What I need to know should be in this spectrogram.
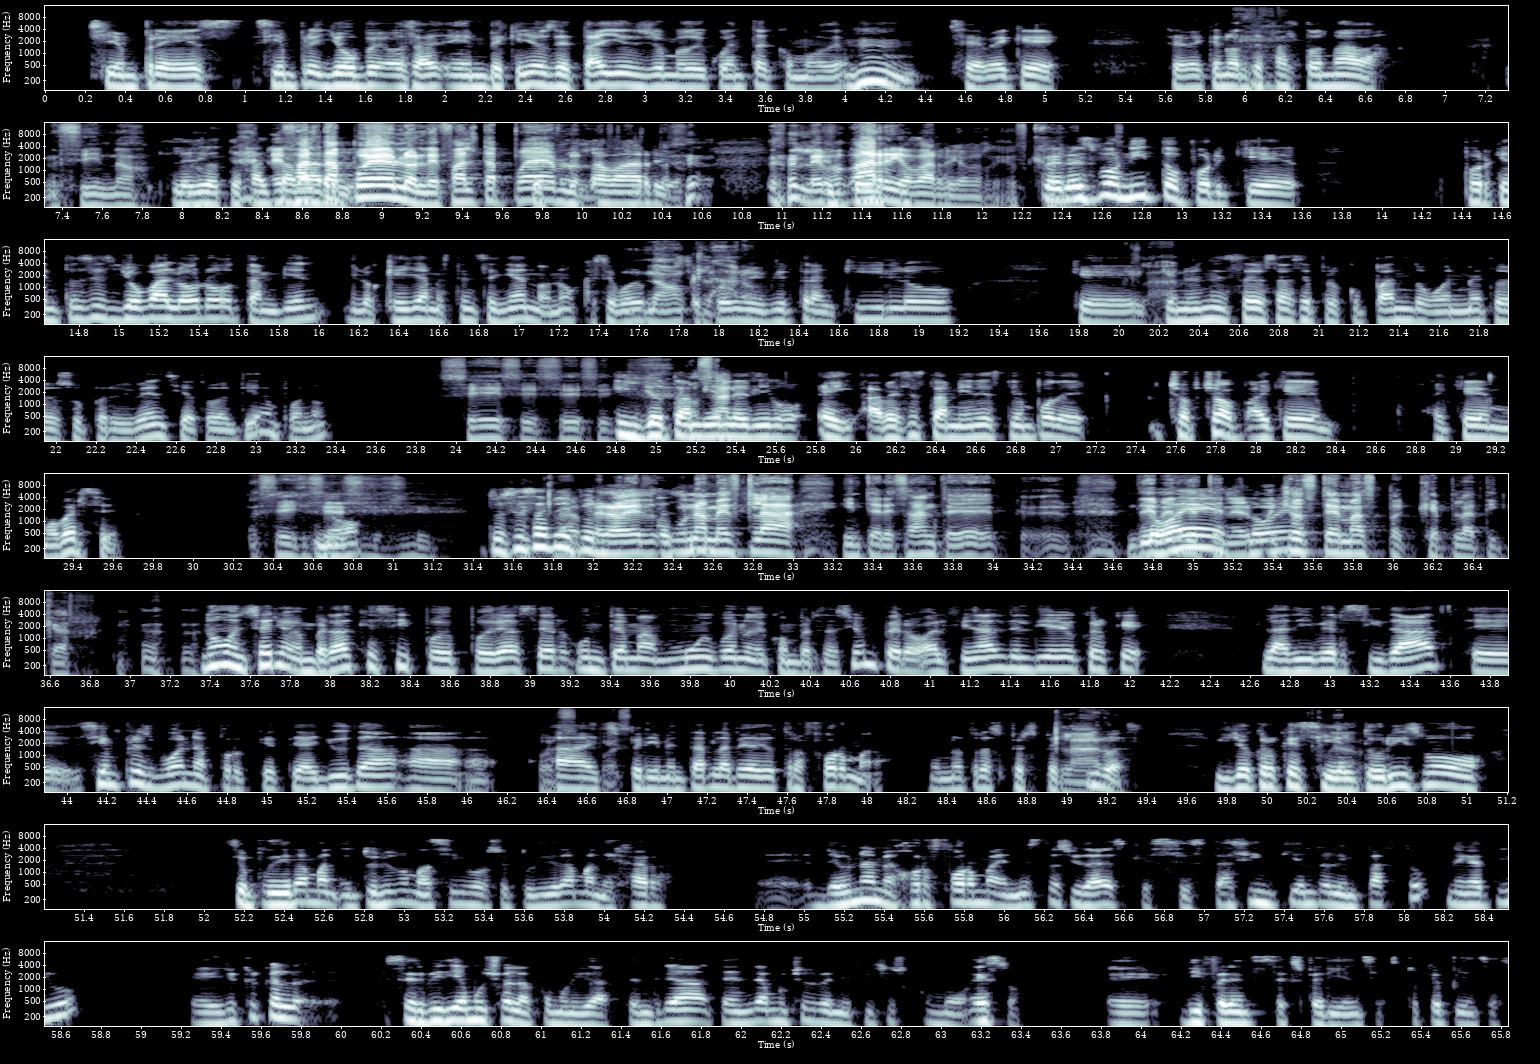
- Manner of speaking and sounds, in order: laughing while speaking: "le fa barrio, barrio, barrio"; chuckle
- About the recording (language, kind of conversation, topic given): Spanish, unstructured, ¿Piensas que el turismo masivo destruye la esencia de los lugares?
